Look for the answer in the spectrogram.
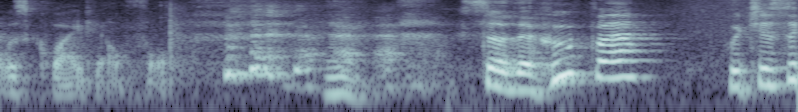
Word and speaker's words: chuppah: Afterwards, they would stand under, okay, right here, a chuppah. It's not a chupa, like I kept trying to say.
